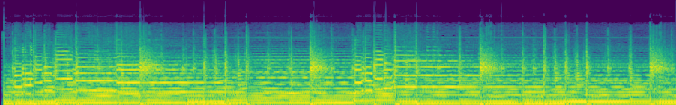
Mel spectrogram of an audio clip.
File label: guitar loop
